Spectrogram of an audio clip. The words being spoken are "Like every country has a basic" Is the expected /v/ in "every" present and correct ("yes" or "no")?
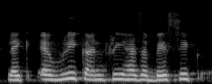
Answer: yes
